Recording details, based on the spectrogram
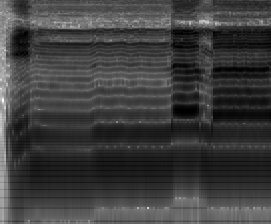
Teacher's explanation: ان نون مشدد پر گنہ ہوگا · میم ساکن کے بعد با آیا ہے، اکفائے شفوی ہوگا، گنہ کے ساتھ پڑھیں گے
